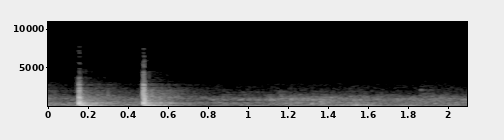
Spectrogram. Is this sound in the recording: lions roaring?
no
